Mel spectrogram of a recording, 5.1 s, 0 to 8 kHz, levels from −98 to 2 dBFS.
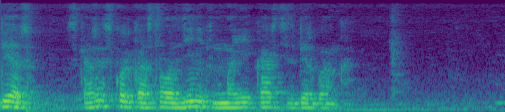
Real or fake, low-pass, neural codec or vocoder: real; 7.2 kHz; none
